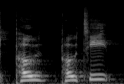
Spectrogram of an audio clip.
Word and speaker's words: Poteet: I believe it's Poteet. Is how you pronounce it.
